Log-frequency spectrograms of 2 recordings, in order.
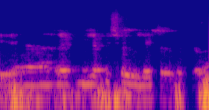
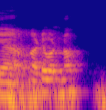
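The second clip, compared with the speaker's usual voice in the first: raised, louder voice. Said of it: "can you please raise your voice little bit?".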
